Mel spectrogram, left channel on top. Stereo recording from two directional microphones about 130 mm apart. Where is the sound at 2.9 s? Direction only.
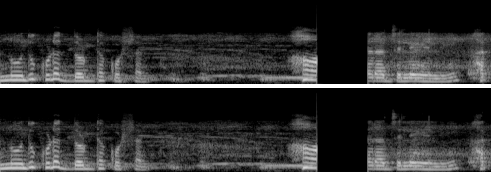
Centre (ahead or behind).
